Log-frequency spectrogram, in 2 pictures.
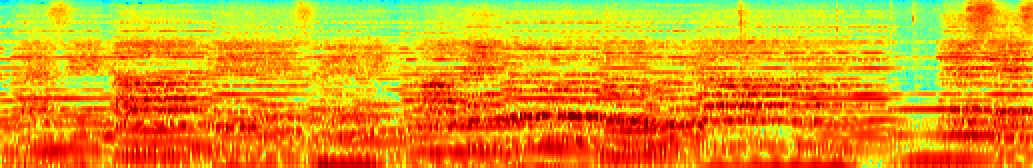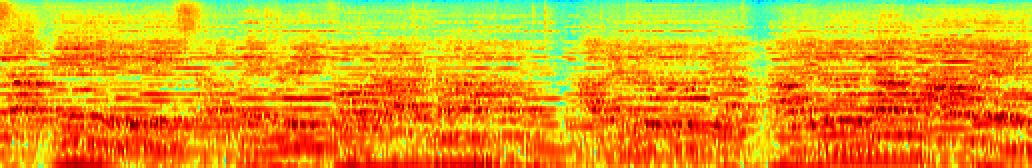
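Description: A congregation singing a hymn together, many voices in unison, accompanied by sustained organ chords that change step by step.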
